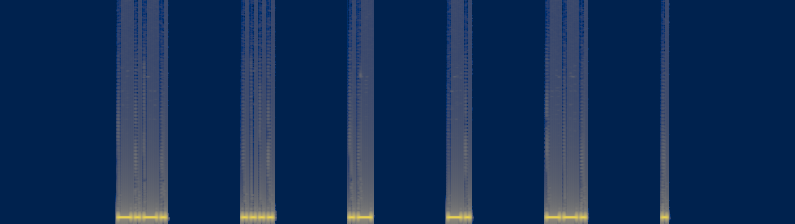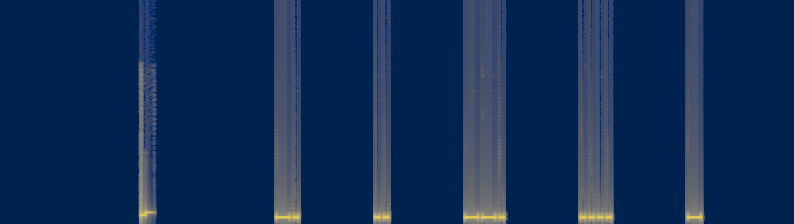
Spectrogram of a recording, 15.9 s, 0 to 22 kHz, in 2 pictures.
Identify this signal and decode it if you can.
Morse code, heard as a keyed tone, about 27 wpm, spaced as for 10 wpm, 690 Hz. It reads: CHANGE NIGHT
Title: 6x Character Spacing - Top 300 Words - 28wpm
